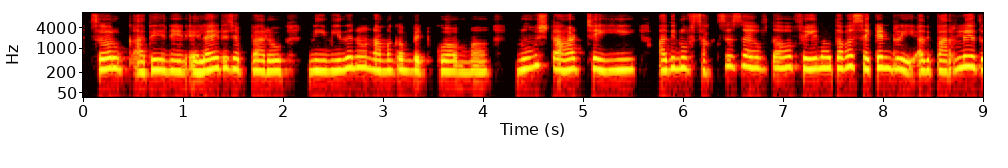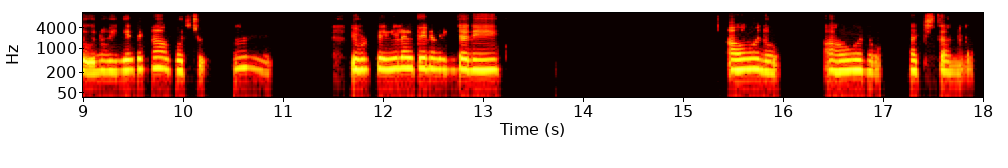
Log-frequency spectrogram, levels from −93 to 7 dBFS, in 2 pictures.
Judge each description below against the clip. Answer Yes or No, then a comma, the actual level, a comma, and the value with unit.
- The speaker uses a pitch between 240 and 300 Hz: Yes, high, 245 Hz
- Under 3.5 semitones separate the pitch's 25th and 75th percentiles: Yes, average, 2.9 semitones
